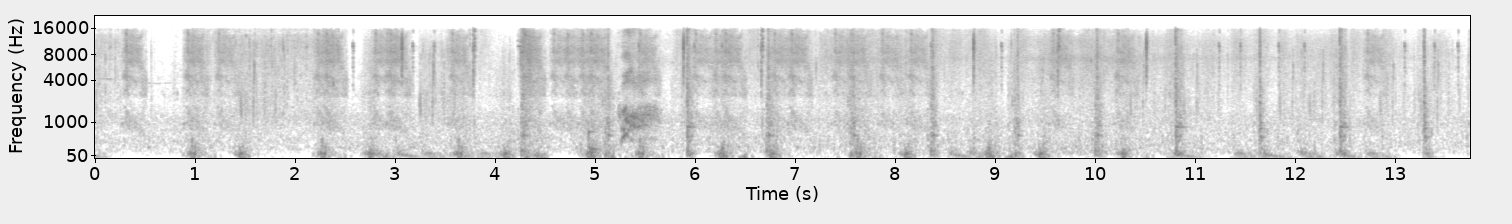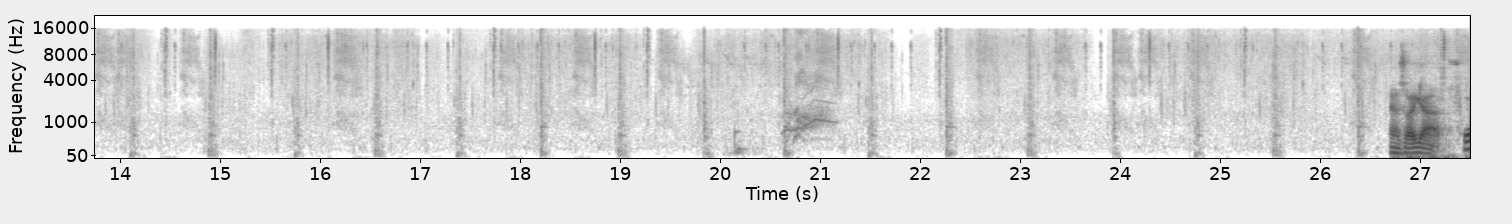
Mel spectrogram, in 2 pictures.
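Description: Soft interface clicks tick steadily as items are picked through.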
